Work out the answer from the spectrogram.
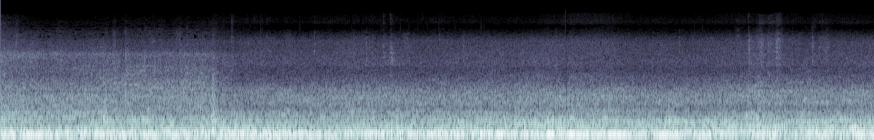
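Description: Steady low hum of car engines running. A higher hiss cuts off about two and a half seconds in.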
